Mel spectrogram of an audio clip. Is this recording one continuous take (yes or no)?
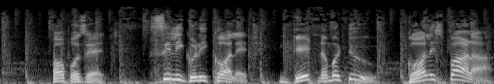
yes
